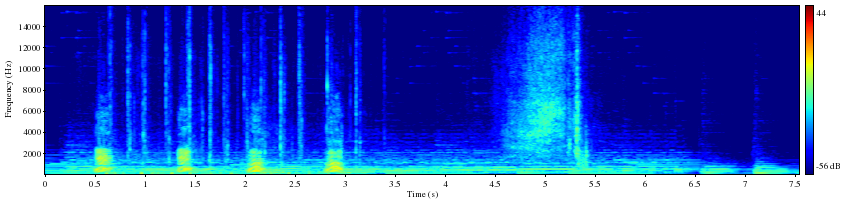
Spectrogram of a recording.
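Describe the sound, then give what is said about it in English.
A dog barks four times in a quick, steady rhythm, loud, followed by a brief noisy rush and a few softer yelping sounds, as the dog is chased by a bigger dog. “was being chased by a bigger dog.”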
